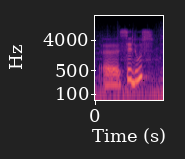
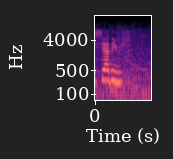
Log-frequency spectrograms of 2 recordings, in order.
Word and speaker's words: Ceadeus: Et je vais encore vous trigger parce que je dis pas Cedus, je dis Ceadeus. Ou Ceadeus. Je prononce toutes les lettres dans les Monster Hunter.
